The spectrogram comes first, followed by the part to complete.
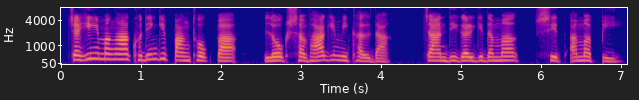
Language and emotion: Manipuri, neutral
